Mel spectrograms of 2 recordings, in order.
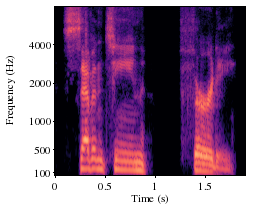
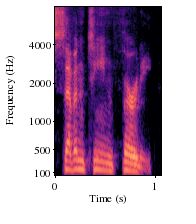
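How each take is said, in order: First: "Seventeen thirty" said slowly, each word weighted; slow emphasis. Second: Said in the usual way. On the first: Shown as a demonstration. Host hammers home the date to viewers, slow and weighty. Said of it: "Crimea has been part of Russia since seventeen thirty".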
